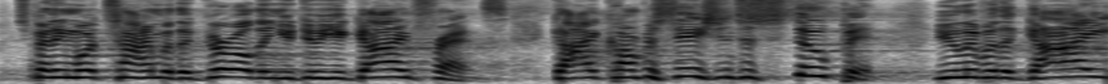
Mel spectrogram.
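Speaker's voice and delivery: ordinary talk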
